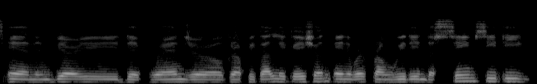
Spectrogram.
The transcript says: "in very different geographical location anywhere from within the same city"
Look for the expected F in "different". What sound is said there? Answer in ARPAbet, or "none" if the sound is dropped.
P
